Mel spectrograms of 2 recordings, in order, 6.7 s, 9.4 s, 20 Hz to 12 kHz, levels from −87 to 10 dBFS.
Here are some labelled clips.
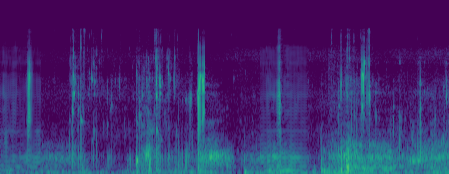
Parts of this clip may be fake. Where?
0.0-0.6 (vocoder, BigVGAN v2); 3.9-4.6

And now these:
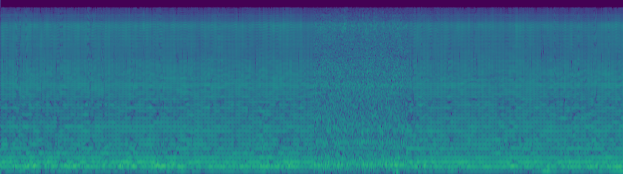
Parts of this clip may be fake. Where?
0.0-4.7 (vocoder, BigVGAN v2); 6.1-9.4

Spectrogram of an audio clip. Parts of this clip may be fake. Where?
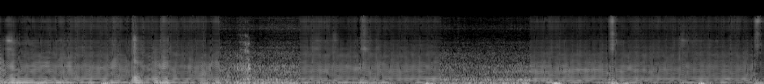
0.0-2.2 (vocoder, BigVGAN v2); 3.0-4.4; 5.3-7.6

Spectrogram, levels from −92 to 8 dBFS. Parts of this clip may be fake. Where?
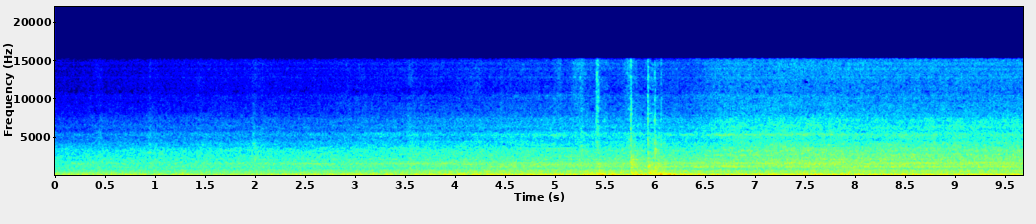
0.0-7.2 (vocoder, BigVGAN v2); 7.8-9.7

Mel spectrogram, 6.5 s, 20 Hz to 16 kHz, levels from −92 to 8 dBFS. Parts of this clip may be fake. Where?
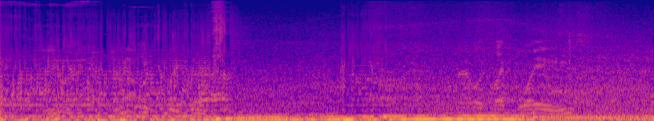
0.0-2.3 (vocoder, BigVGAN v2); 3.4-3.9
